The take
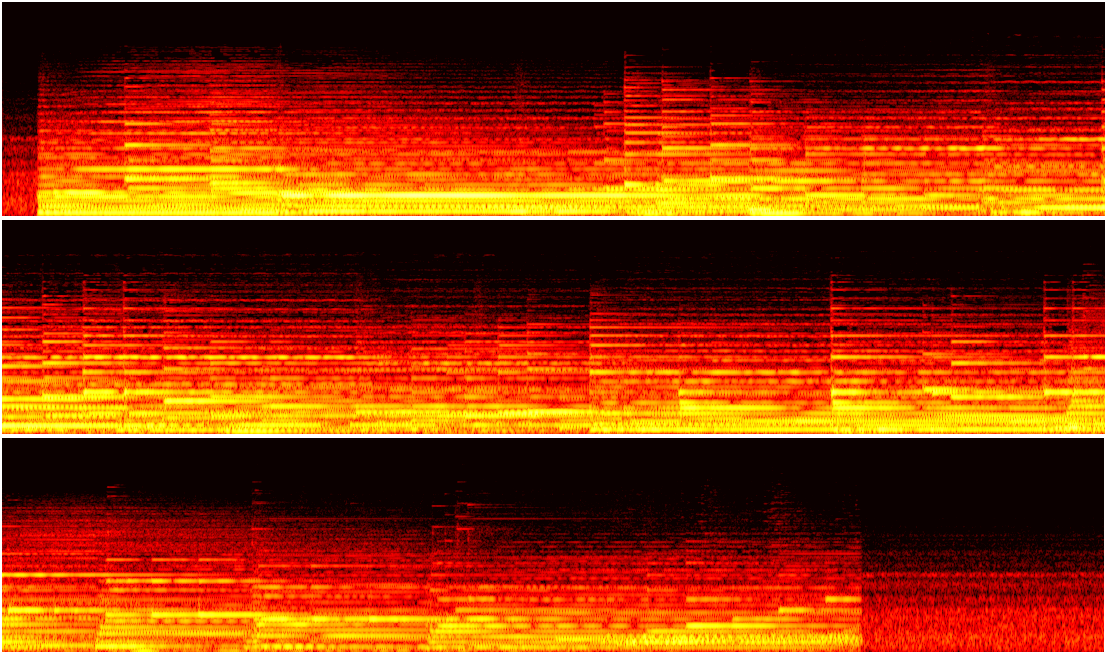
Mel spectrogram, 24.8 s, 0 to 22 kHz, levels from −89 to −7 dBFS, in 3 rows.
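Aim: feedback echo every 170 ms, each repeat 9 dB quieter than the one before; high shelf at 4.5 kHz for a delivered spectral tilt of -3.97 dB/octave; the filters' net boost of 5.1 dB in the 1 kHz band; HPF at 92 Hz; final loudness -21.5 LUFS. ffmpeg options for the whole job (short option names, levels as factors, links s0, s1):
-af "highpass=92,equalizer=f=1000:t=o:g=7.5,highshelf=f=4500:g=-5,aecho=1:1:170|340|510|680:0.355|0.124|0.0435|0.0152,volume=1.06"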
